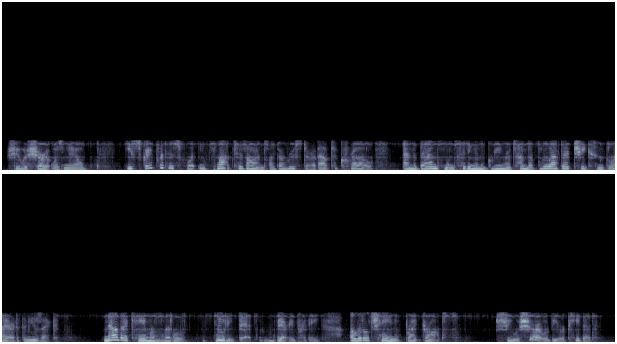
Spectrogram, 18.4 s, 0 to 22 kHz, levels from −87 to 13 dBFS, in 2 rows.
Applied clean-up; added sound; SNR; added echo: neural separator model SepFormer DNS4.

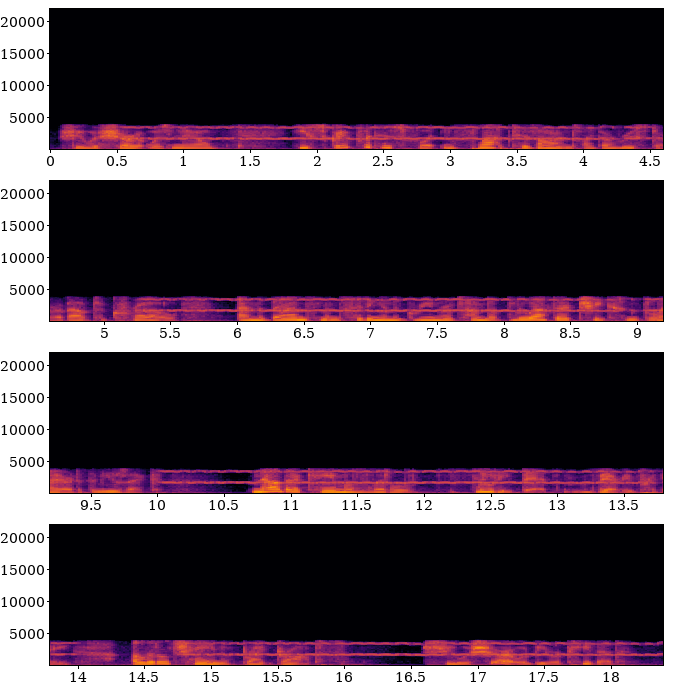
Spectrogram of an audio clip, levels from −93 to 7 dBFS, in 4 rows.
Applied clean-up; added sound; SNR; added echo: none; Wind instrument, woodwind instrument; 13 dB; reverberation time 0.4 s.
